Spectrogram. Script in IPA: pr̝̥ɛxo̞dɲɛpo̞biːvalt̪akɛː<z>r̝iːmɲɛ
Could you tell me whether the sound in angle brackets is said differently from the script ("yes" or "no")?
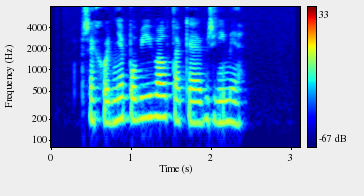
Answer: yes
